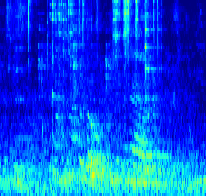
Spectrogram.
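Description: Glasses and silverware clinking on dinner tables, several light clinks, over people talking at the tables.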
